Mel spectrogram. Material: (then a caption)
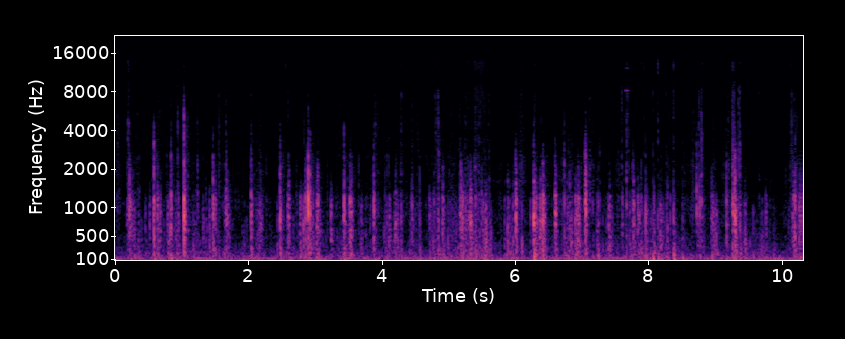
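Paper. Fingertips and short nails tap and scratch the open pages of a glossy printed magazine held up in the air, its thin, layered paper giving back quick, crisp ticks and papery scrapes over a low, soft rumble. The hits come fast and uneven for the whole clip, with a few sharper taps standing out, and they die away almost instantly with little bright content.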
